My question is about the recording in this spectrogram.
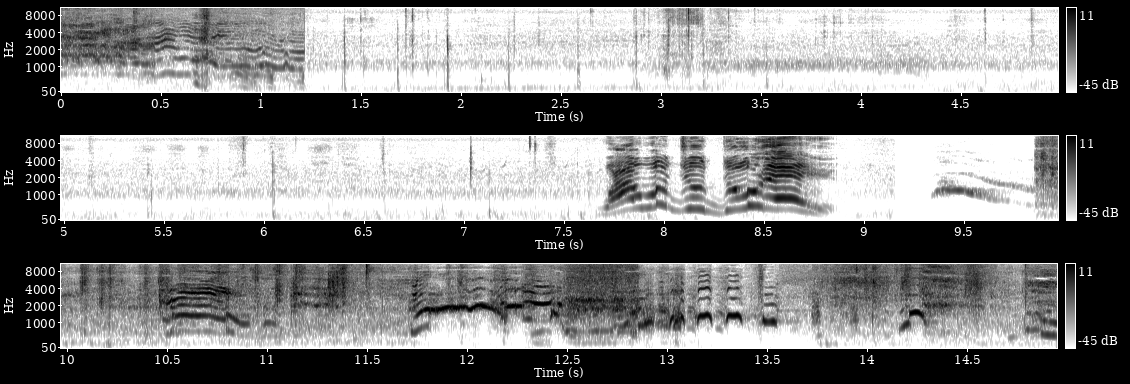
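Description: Human voices shouting and shrieking, with a quiet stretch of faint outdoor background noise in the middle. About eight seconds in comes a short burst of a wavering, high voice, then a brief gap, and from about ten seconds on loud, continuous high-pitched shrieks and laughter.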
